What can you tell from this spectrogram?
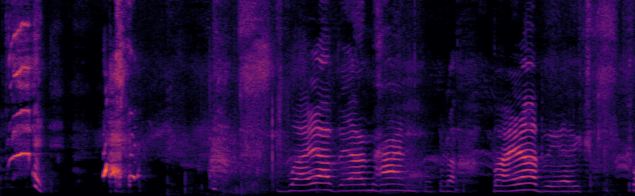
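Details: Playful baby goats running and jumping, giving drawn-out wavering bleats, each close to a second long and repeated several times, preceded by a few sharp, high squealing cries.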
